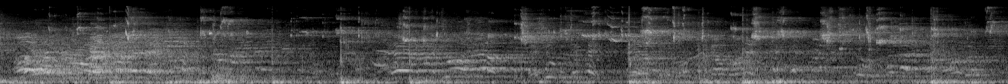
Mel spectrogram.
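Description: A crowd of spectators chatters and calls out.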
